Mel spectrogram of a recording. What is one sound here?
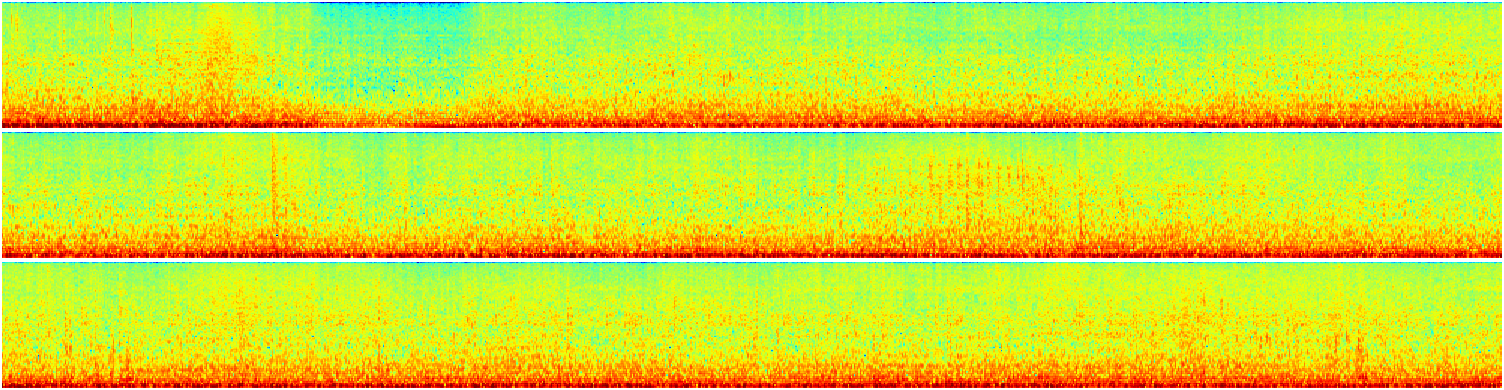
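Tank tracks clatter over dirt.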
